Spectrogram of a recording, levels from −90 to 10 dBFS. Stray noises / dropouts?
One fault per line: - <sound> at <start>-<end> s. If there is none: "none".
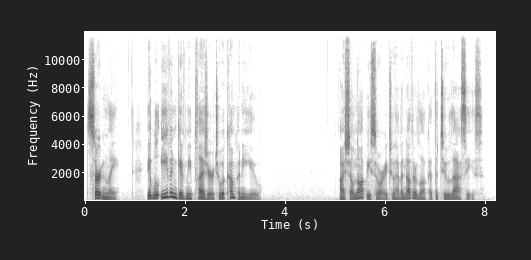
none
